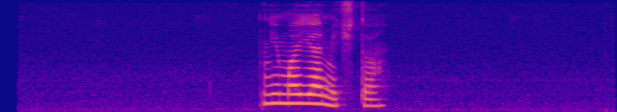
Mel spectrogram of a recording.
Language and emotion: Russian, sad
